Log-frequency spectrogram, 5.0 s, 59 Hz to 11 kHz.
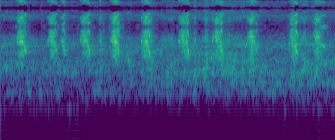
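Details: Peregrine falcon nest in Gdynia, Poland, on 16 April 2021, filmed by webcam while the third chick hatches: rapid, irregular series of coarse, grating calls, about two per second, over a continuous hiss.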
